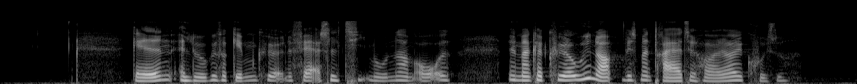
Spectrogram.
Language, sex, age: Danish, female, 56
